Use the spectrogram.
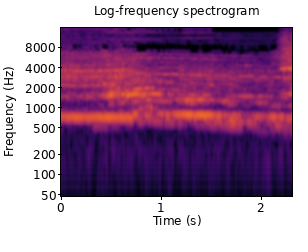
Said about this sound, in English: That yelling at the end of that is four of us out in the street in front of my apartment screaming at midnight on Y2K.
